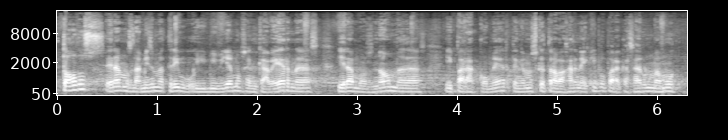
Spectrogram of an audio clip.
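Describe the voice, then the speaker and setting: Against clearly audible crowd chatter, a Mexican-accented interview guest speaks with a medium-pitched, warm voice at a racing pace and fairly even intonation. He talks motivationally and emphatically, leaning on lists and repeated rhetorical questions in a conversational exchange.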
